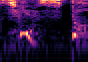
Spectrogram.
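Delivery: hissing voice, pitched very high. Narrator reading a novel voices Graham telling Celia to stop: hissed. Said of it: "Graham hissed".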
